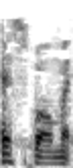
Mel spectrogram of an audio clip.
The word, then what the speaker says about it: Espoma: How do you spell that last part of it? Epoma, or is it? – Espoma. E-S-P-O-M-A.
